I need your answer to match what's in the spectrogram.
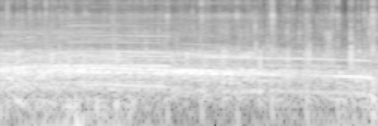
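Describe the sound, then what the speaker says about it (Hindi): A large crowd cheers and claps at a stage show, a loud, sustained roar of voices and shouts with scattered clapping; a high-pitched shout glides slowly downward through the din. "एक जोरदार ताली हो जाए सब लोग हाथ उठा के"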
